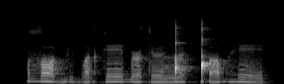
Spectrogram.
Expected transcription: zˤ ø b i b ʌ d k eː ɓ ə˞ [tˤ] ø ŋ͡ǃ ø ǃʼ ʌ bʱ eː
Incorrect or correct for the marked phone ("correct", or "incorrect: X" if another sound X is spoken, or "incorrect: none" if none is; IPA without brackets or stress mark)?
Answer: incorrect: t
